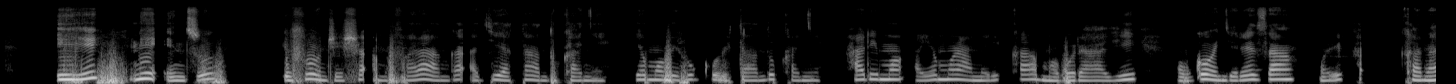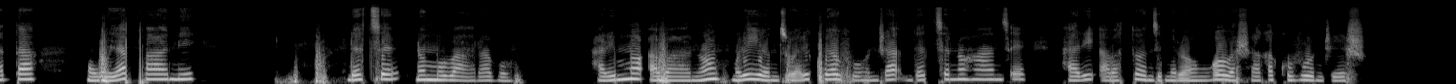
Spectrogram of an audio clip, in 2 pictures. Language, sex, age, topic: Kinyarwanda, female, 18-24, finance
